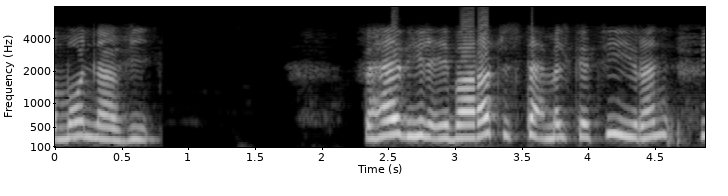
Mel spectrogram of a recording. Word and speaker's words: avis: À mon avis. فهذه العبارة تستعمل كثيرا في التعبير عن الرأي. À mon avis تعني في رأيي. في رأيي. À mon avis. وانتبهوا هنا، avis تكتب بS في الفم ولكن لا تنطق.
